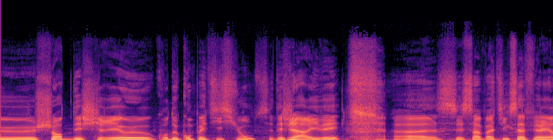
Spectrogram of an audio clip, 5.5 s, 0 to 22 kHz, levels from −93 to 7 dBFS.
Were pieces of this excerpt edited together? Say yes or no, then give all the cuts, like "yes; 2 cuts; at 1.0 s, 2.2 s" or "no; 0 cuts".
no; 0 cuts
